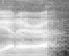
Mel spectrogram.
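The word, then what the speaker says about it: Éire: Irish language so that's why I'm called era and H if that's what you're asking and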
